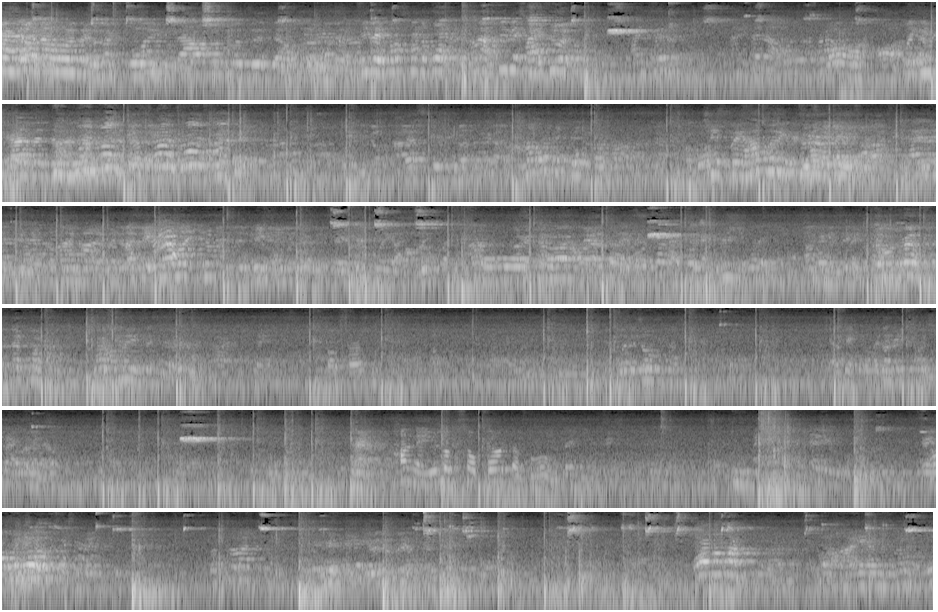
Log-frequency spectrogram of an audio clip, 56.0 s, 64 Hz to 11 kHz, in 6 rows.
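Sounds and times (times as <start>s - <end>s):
players calling and chatting: 0.0s - 56.0s
short high squeak: 5.7s - 8.8s, 39.2s - 39.8s, 46.1s - 49.6s, 52.3s - 56.0s.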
